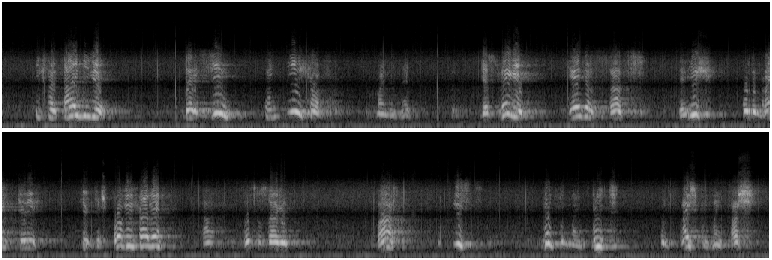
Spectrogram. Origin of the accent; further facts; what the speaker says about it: Bulgaria; German is a second language; Ich wusste intuitiv, war ich überzeugt, dass in meiner Heimat in Bulgarien niemand das glaubte.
